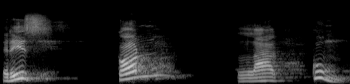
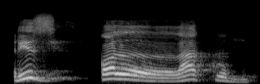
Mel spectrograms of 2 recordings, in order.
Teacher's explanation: Konnya langsung masuk di la. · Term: idgham bila gunah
